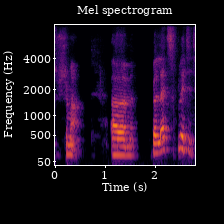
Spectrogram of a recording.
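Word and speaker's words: שמע: its three sounds essentially because in Hebrew it's one syllable shma um some could try to split it sh but it's shma um but let's split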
